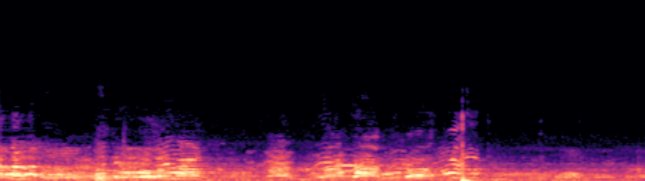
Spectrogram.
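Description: Several voices shouting and calling out over one another during a youth soccer game, with one sharp thump about four and a half seconds in.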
